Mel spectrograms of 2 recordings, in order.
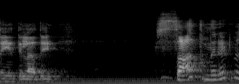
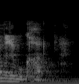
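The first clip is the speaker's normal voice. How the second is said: low, soft mock-sick mumble; feigned illness; 7 semitones lower, 9 dB quieter, faster than usual. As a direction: plead a fever feebly, badly faked. Father feigns fever to avoid mother. (बीमारी का बहाना, दबी धीमी आवाज़)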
